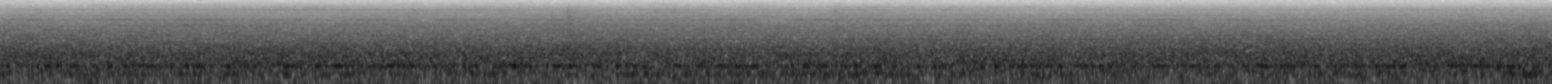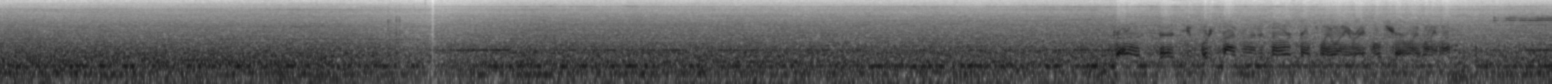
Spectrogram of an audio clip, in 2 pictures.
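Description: Jet airliner engines running steadily, with a low hum and a faint high whine over the engine noise. About two-thirds of the way in the sound dips briefly, then carries on with a different steady hum.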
